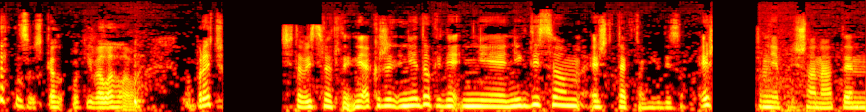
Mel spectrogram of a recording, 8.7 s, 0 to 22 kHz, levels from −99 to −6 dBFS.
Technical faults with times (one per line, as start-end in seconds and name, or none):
0.00-8.66 overdone noise removal
2.23-2.86 stream reconnect
7.13-7.60 stream reconnect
